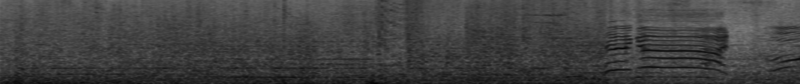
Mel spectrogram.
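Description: Explosions boom and debris crashes.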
